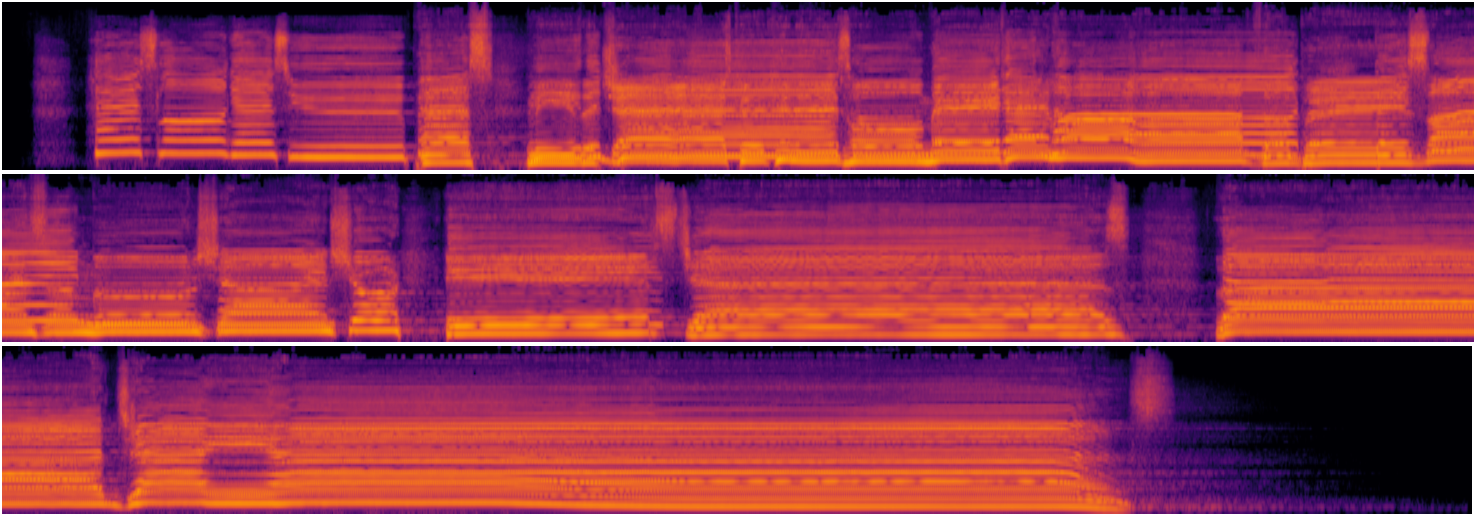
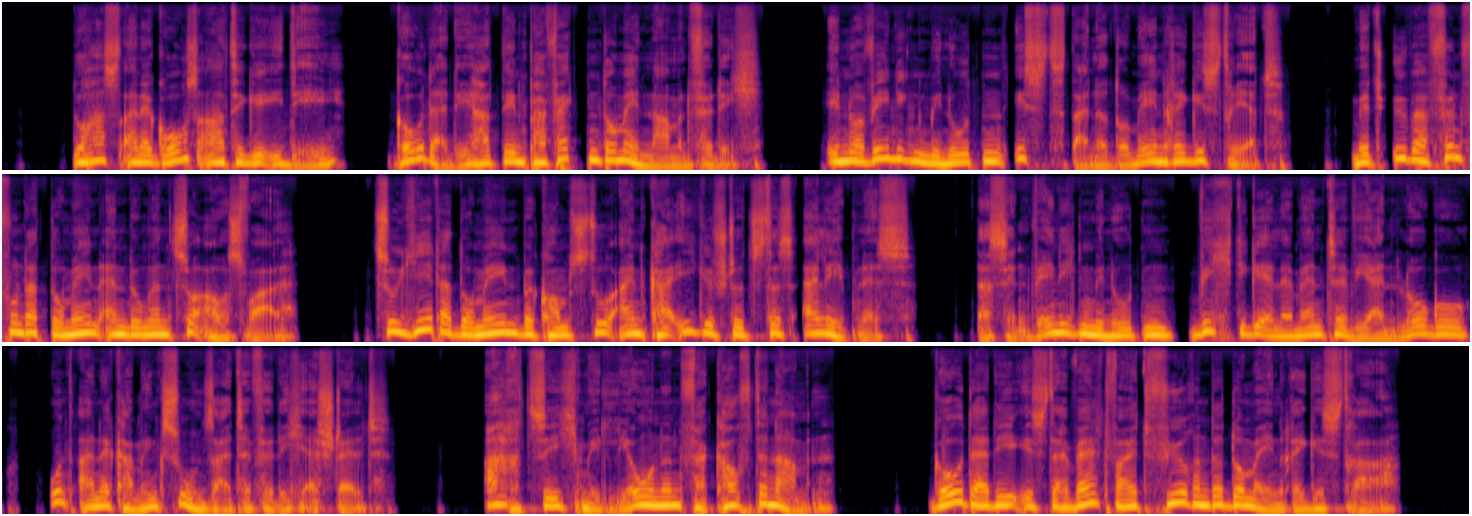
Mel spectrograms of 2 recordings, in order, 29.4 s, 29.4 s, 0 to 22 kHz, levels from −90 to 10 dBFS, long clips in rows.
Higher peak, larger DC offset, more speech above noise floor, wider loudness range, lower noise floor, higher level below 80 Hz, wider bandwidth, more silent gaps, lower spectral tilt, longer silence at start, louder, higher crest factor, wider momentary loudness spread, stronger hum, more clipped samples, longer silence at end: second, -4 dBFS vs 0 dBFS; neither; first, 58 dB vs 44 dB; about the same, 3 LU vs 3 LU; first, -76 dBFS vs -59 dBFS; second, -64 dBFS vs -34 dBFS; about the same, 19.5 kHz vs over 20 kHz; second, none vs 11.95-12.06 s, 25.38-25.42 s; second, -4 dB/octave vs -6.5 dB/octave; about the same, 0.6 s vs 0.5 s; about the same, -18 LUFS vs -16 LUFS; about the same, 16 dB vs 14 dB; second, 5 LU vs 11 LU; neither; neither; first, 2.05 s vs 0.5 s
